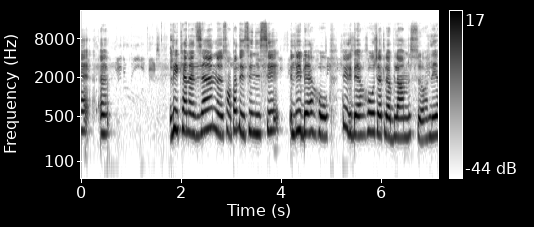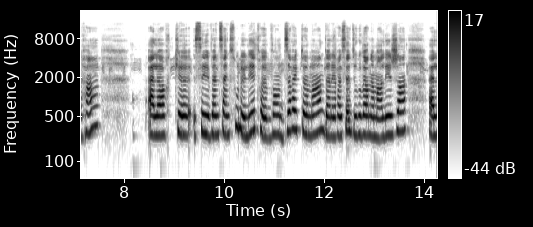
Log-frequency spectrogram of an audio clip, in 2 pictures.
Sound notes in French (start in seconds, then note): 0.0 voix de l'interprète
